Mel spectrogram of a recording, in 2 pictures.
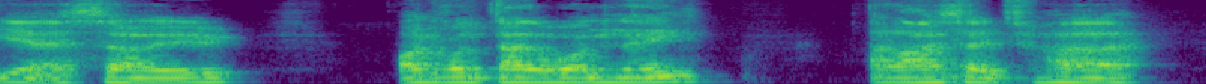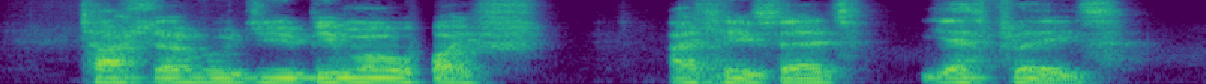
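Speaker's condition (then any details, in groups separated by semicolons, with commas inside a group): Down syndrome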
